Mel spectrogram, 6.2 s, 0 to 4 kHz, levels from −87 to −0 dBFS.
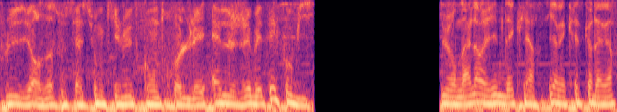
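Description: From 3.14 s to 4.45 s the audio breaks off. What was playing is stretched into a brief buzzing tail that quickly fades, and the rest of that stretch is silence. When sound returns, nearly a second of material is missing. This is likely a long network dropout: packets stopped arriving, the receiver concealed the gap for a moment and then fell silent, and it resumed further on, with the delay shifted by a few tenths of a second.

From 4.54 s to 6.12 s the sound plays noticeably quicker, about 108% of normal speed, at an unchanged pitch, giving it a hurried feel through to the end. This is a jitter buffer speed-up. After the dropout the buffer held more audio than its target, so the receiver repeatedly trimmed out short pitch-period-sized slices, around a seventh of a second in total, to pull the delay back down. Throughout, nothing is heard above 4 kHz, which fits a narrowband G.711 mu-law call path.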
